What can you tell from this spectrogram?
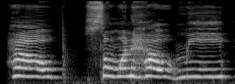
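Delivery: high, frantic call for help; crying out in panic for help. A narrator's reading. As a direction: yell for help like a scared victim. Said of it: "he heard a cry".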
